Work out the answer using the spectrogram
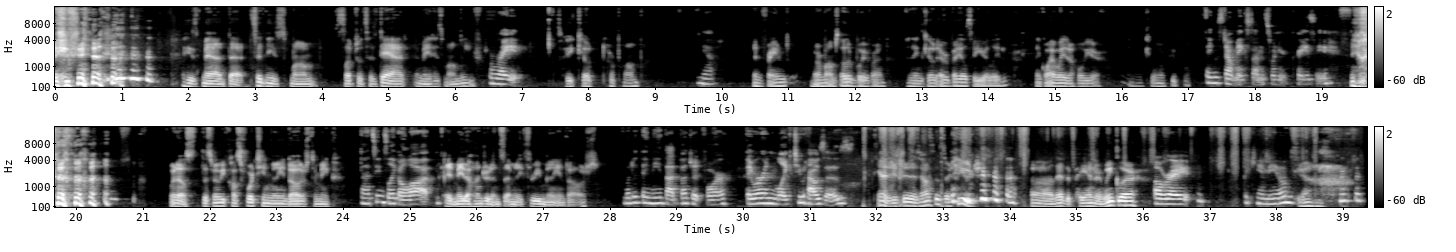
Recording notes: For our first episode, the audio isn't great, and there's way too much mumbling, but we're still learning.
